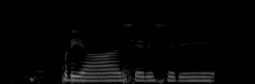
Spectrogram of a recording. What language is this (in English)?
Tamil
